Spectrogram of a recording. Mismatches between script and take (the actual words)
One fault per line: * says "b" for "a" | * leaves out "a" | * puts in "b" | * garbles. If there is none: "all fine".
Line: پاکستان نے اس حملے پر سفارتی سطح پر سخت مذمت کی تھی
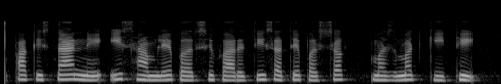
all fine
